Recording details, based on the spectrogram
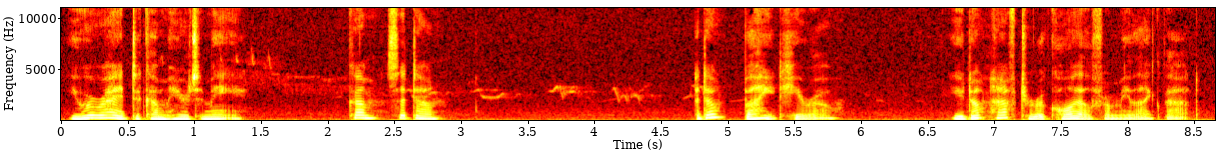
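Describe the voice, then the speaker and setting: Woman doing a telepath villainess for asmr roleplay, snarky and menacing w a soft side, draws words out, theatrical, mid pitch. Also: creaky. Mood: gentle, coaxing. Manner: sardonic, theatrical, drawn-out deliberate phrasing. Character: mocking telepathic villainess, menacing but softening to tender. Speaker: audio roleplay performer.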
